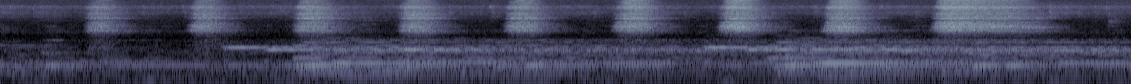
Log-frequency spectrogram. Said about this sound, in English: we're going to take a deep breath in. Exhale and pulse.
